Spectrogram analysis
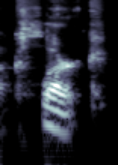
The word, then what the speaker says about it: clerk: a Clark oh no so I would say Clark is a clerk Clark is a clerk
